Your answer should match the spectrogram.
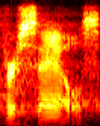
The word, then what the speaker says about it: Versailles: that laugh about north for sales um for those of you who are not in pittsburgh it it is it looks like versailles but it's pronounced for sales i don't understand why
